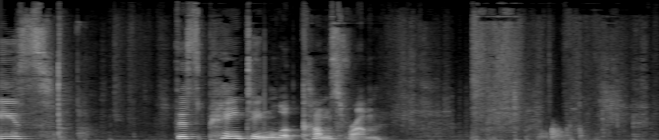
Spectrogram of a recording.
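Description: Sheets of paper rustle as they are flipped.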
